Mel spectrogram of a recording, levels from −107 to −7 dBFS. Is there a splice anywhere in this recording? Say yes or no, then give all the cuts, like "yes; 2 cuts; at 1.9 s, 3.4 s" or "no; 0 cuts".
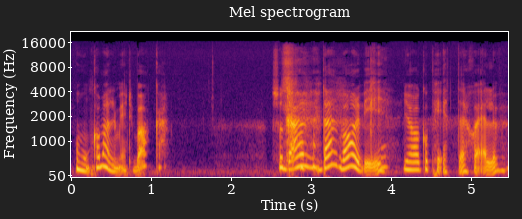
no; 0 cuts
